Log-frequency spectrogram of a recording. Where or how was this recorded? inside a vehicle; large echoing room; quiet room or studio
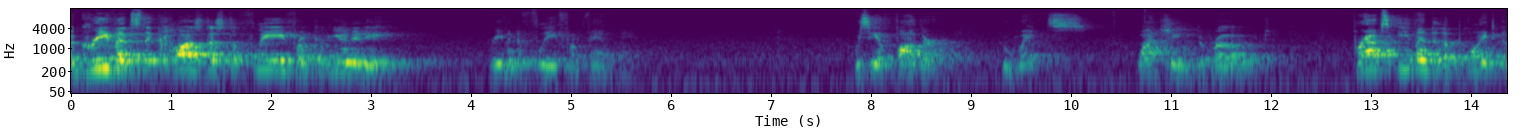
large echoing room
